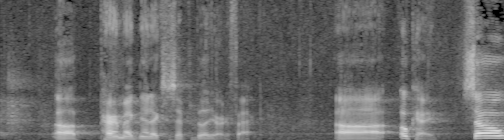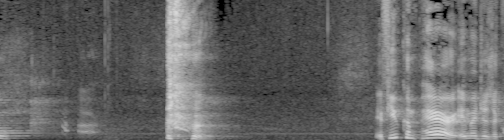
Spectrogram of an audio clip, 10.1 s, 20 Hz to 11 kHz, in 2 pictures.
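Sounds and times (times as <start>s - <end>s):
faint steady hum: 0.0s - 10.0s
man coughing: 6.7s - 7.4s.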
